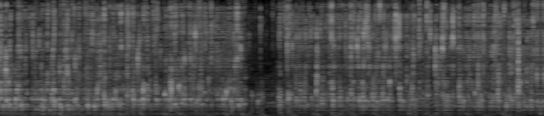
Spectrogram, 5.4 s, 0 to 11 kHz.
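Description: Engine oil draining from a 2014 Ford F-350 during an oil change, a steady close liquid trickle and splash into a pan that runs continuously without pause.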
